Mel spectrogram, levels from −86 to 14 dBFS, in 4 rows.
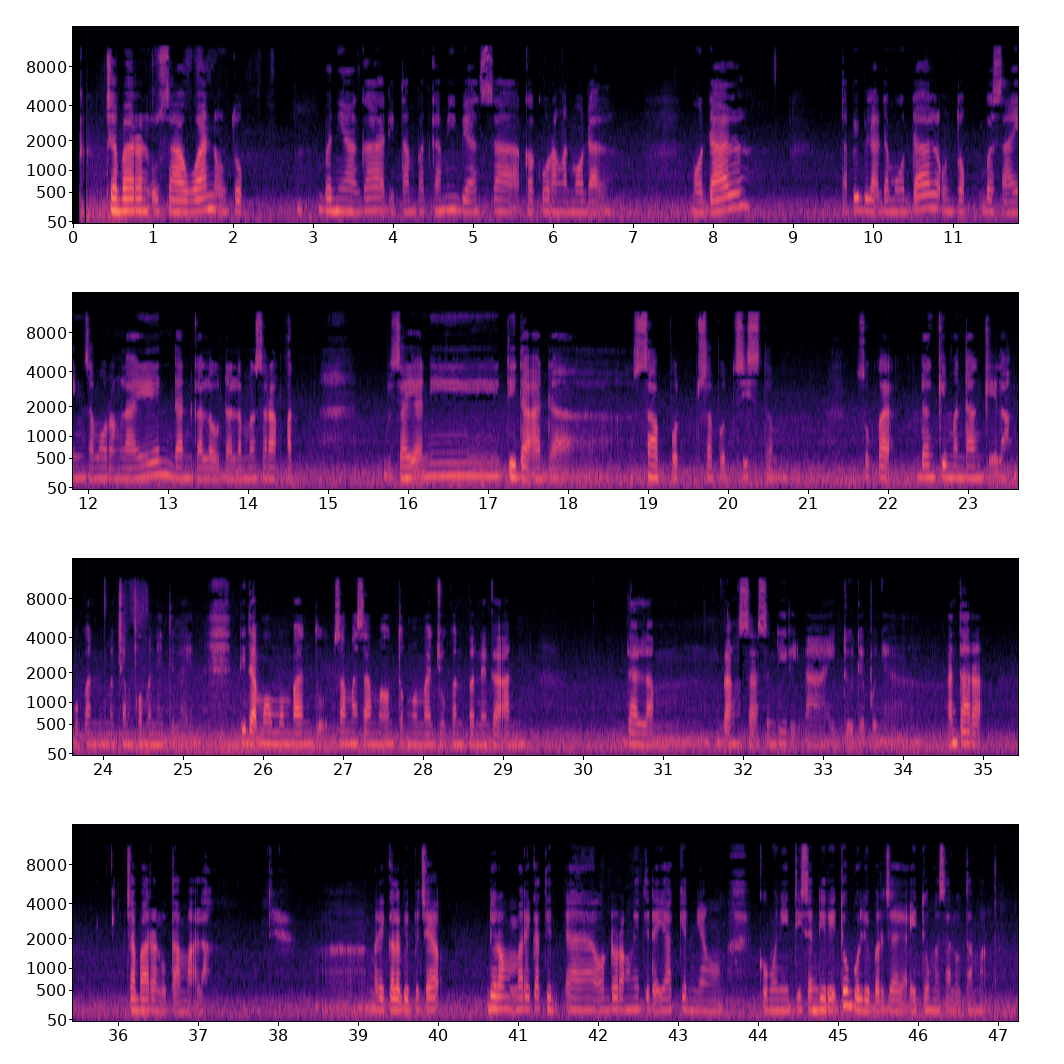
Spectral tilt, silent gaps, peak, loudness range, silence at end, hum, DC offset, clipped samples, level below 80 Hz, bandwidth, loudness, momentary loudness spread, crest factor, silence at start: -5 dB/octave; none; -2 dBFS; 5 LU; 0 s; none; under 0.1%; under 0.1%; -54 dBFS; 11.5 kHz; -27 LUFS; 18 LU; 26 dB; 0.05 s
